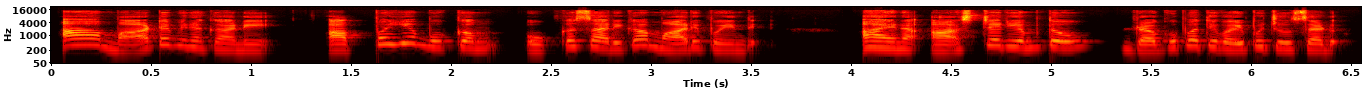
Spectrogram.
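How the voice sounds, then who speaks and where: A woman narrates a scripted family story as its storyteller. Her voice sits somewhat high. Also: animated, moderate pace, a bit bright.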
